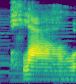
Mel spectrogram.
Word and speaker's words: plow: are though and do next up we have the ow sound you'll hear this in words like bow plow and drought next up is the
